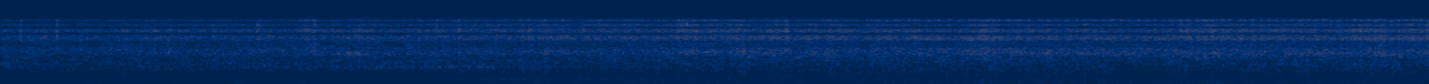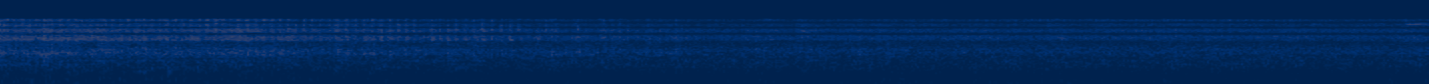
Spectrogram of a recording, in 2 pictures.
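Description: Vintage Märklin model trains running on metal M-track: a steady rolling hiss and rumble of wheels and small electric motors that swells over the first few seconds, then slowly fades.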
